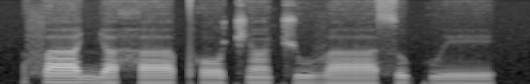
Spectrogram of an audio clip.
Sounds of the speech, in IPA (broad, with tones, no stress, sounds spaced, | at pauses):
f aː˦ ɲ a˨ h aː˨ pʰ ɔ˨ t͡ʃ ã˦ t͡ʃ u˨ β aː˨ s ʊ˦ kʷ eː˨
